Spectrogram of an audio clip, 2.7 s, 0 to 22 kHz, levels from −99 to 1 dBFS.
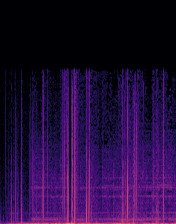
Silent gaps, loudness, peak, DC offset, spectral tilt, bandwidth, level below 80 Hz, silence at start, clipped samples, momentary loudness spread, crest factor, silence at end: none; -44 LUFS; -14 dBFS; under 0.1%; -3.5 dB/octave; 14 kHz; -38 dBFS; 0.1 s; under 0.1%; 12 LU; 20 dB; 0 s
